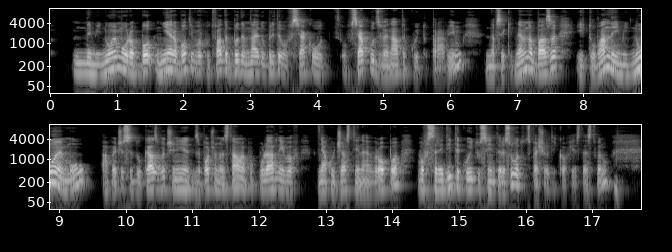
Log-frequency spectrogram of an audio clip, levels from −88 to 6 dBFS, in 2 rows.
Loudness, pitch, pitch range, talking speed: -24 LUFS, 145 Hz, 125-190 Hz, 160 wpm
